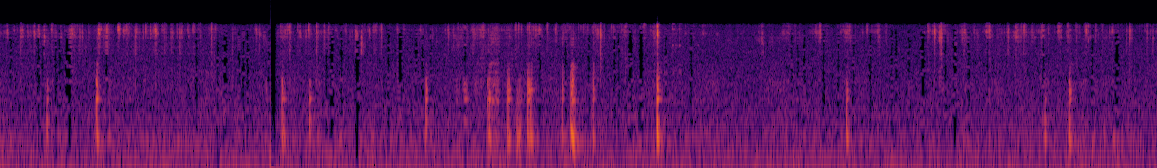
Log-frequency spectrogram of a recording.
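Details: Wild male hedgehog at a garden feeding station in Somerset, UK, chatting to himself while he eats: a steady run of soft, wet clicking and smacking chews, some louder snaps standing out, with quiet background hiss.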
